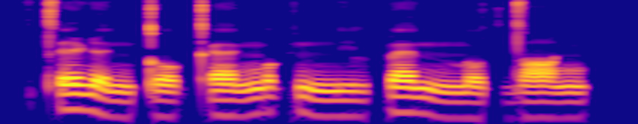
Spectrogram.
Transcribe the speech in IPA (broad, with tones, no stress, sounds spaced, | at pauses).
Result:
tʼ ɛ˥ ɳ ɛ˩ ŋ t ɔ˩ kʼ æ˨ ŋ ɔ˦ k nː i˩ l p æ˥ nː ɔ˩ t d ɑ˨ ŋ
